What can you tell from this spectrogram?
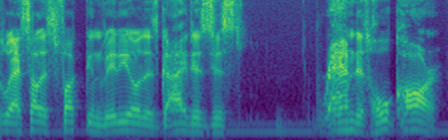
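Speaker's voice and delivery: usual speaking voice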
